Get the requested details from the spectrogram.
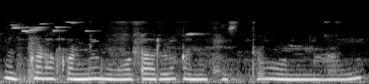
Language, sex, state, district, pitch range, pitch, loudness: Telugu, female, Andhra Pradesh, Sri Satya Sai, 230-260 Hz, 245 Hz, -11 LUFS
